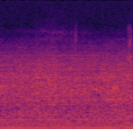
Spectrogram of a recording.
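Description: Motor scooter's engine running steadily while riding at a constant pace, a low even hum with road and wind noise.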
